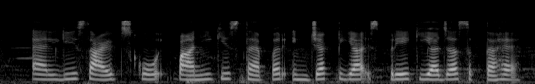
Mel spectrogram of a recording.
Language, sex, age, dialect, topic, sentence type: Hindi, female, 25-30, Hindustani Malvi Khadi Boli, agriculture, statement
